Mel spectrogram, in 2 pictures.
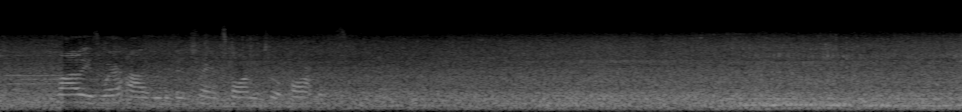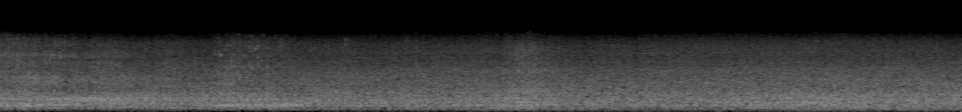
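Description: City traffic hums steadily far below, heard outdoors from high up.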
